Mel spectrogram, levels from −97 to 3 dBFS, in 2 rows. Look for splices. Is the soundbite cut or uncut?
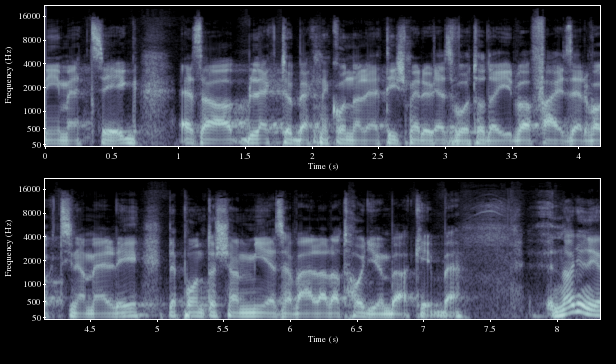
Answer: cut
